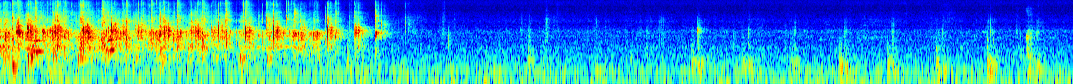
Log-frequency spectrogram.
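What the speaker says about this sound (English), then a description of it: "I think clapping is good for your health, right?" Audience applause at a graduate thesis symposium, dense clapping for several seconds that quickly thins to a few scattered claps.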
